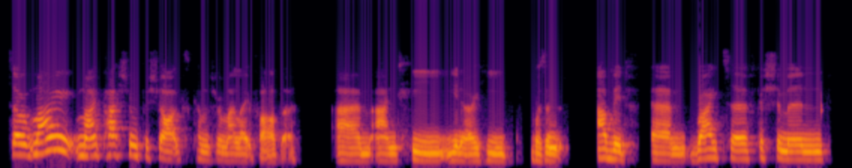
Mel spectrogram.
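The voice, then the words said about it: Northern English accent. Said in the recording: “as people might hear from my accent, I'm not native South African at all. I'm I hail from the UK ... the accent's still as strong as ever. I guess that's just a northern thing.”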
